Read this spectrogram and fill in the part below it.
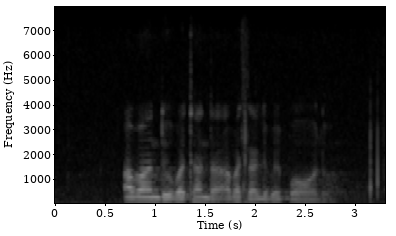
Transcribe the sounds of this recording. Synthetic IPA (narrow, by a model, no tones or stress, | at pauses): aɓantʼuɓatʰandʱaʔa̰ɓaɮaliɓɛb̥ʱɔːlɔ̰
